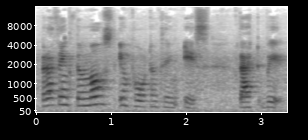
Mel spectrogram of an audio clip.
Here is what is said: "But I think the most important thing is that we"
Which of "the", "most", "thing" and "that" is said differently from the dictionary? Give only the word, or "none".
none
